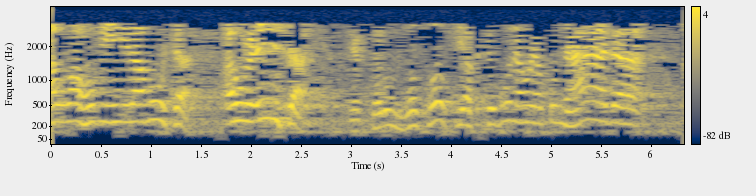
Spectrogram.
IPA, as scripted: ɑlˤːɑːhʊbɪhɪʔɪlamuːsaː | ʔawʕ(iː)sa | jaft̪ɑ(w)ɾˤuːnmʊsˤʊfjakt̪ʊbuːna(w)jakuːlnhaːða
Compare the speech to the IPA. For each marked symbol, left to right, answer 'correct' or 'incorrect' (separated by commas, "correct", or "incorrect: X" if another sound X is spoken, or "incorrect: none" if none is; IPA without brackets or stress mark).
correct, incorrect: none, correct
